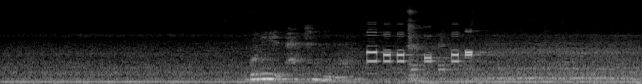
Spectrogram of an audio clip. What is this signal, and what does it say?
Multi-frequency trunk signalling (R1, as on North American trunks), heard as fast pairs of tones, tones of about 70 ms, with the noise inside a lift. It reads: KP 991619 ST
